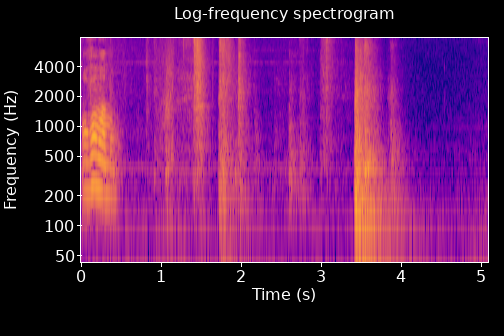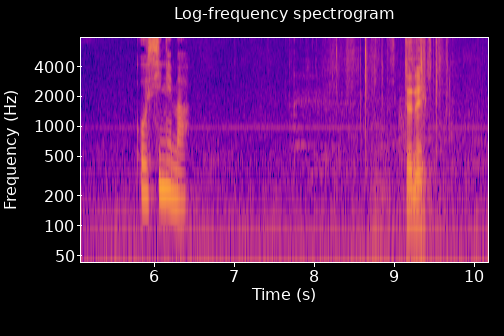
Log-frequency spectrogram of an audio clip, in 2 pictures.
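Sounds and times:
speech: 0.0s - 0.6s, 5.8s - 6.5s, 9.2s - 9.6s
door slamming shut: 3.4s - 4.2s.

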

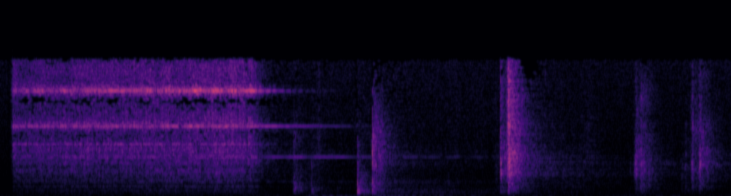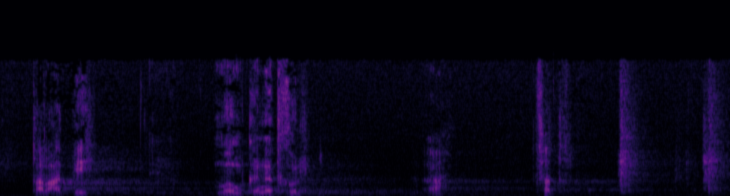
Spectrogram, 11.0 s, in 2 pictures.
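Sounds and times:
doorbell ringing: 0.1s - 3.7s
speech: 5.8s - 6.4s, 7.1s - 8.0s, 8.7s - 8.9s, 9.5s - 9.8s.

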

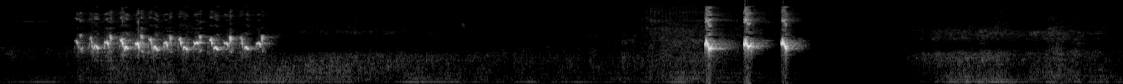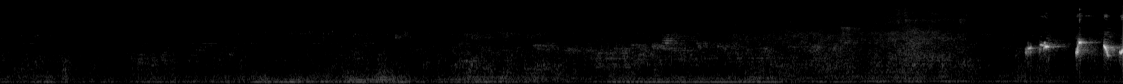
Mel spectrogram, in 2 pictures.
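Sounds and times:
yellow-vented bulbul chattering warbled song: 0.8s - 2.7s, 7.0s - 8.1s, 21.5s - 22.4s.

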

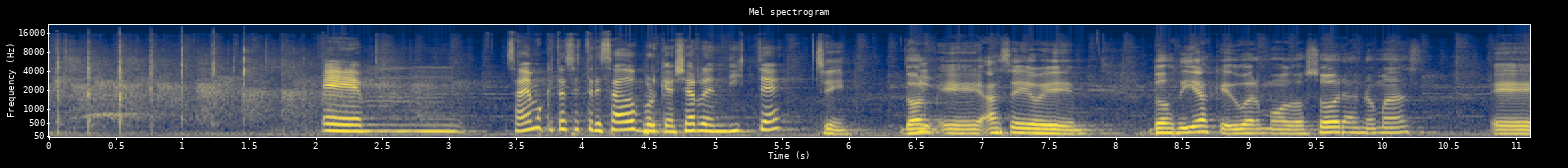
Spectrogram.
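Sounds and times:
audience applause: 0.0s - 2.1s
speech: 2.0s - 2.8s, 3.5s - 11.1s.

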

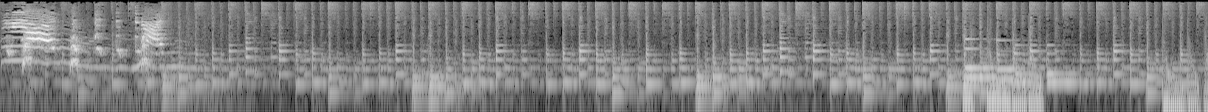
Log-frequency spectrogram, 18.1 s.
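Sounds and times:
pregnant cat meowing: 0.0s - 2.8s
bouncy rhythmic music track with plucked notes: 1.3s - 18.1s.

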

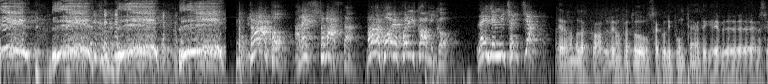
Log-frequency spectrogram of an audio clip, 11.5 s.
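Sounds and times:
person imitating squealing of pigs being slaughtered at a pork-processing plant: 0.0s - 3.4s
laughter: 2.5s - 11.5s
speech: 6.6s - 11.5s.

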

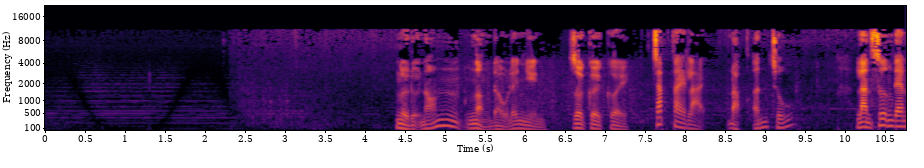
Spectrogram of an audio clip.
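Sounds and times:
rain falling lightly then pouring heavily: 2.3s - 10.7s
speech: 4.4s - 9.5s, 10.1s - 10.7s.

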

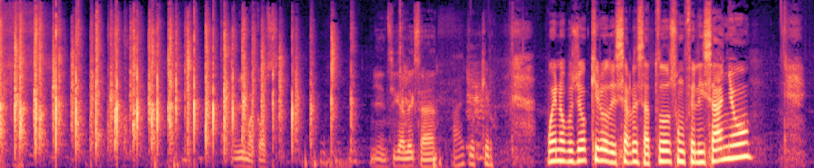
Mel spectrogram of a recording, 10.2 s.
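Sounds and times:
hands clapping for a guest on a radio show: 0.0s - 5.2s
speech: 2.9s - 9.5s.

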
